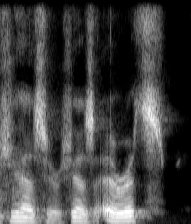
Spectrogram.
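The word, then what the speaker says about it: ארץ: She has eretz. Eretz, the accent that's on that first syllable, as she indicates whenever there's an accent, not the last syllable, she puts that marker there.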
